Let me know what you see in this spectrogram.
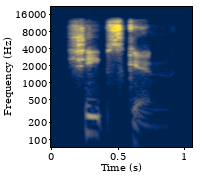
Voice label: "sheepskin", British

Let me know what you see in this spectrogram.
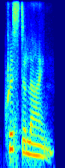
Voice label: "crystalline", Indian

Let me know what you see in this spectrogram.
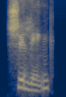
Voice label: "schilling", Indian

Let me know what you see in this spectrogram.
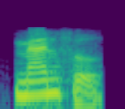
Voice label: "manful", Indian

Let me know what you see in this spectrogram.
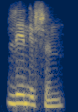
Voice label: "lenition", Indian

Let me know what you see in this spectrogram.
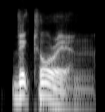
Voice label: "Victorian", British

